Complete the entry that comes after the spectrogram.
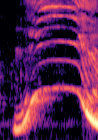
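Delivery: very high, loud "ooh"; sustained high woo of excitement; high whoop. Real, not acted. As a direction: let out a piercing delighted whoop. Reacts on seeing the serpent card.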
